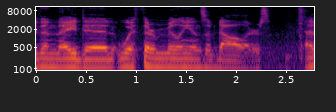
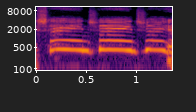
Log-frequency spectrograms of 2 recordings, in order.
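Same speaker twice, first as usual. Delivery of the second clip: much higher mock scream of his name; screaming wife; much slower than usual. Reviewer voicing wife being mugged, high mock scream. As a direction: shriek the name in panic, hammed up. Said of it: "she's screaming".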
